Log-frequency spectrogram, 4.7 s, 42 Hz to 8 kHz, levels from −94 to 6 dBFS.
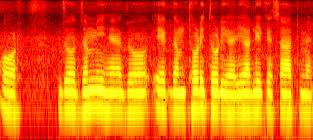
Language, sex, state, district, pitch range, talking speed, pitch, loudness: Hindi, male, Rajasthan, Bikaner, 120-130 Hz, 155 wpm, 125 Hz, -18 LUFS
